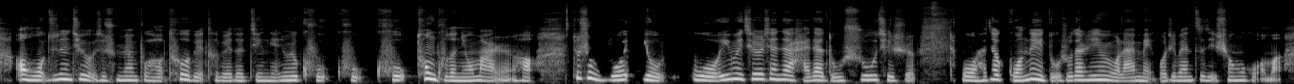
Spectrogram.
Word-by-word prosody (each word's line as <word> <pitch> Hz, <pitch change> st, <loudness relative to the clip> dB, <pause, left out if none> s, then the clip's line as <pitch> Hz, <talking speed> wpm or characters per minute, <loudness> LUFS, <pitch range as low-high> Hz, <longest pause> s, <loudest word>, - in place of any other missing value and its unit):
哦， 230 Hz, -, +7 dB
我 195 Hz, -3 st, +3 dB
最 200 Hz, +3 st, -3 dB
近 240 Hz, 0 st, +5 dB
就 225 Hz, +1 st, +1 dB
有 190 Hz, -4 st, 0 dB
些 185 Hz, -1 st, -3 dB
睡 185 Hz, +2 st, -4 dB
眠 195 Hz, 0 st, +1 dB
不 190 Hz, 0 st, -6 dB
好， 165 Hz, -2 st, -3 dB
特 230 Hz, -3 st, +1 dB
别 170 Hz, -3 st, -3 dB
特 185 Hz, -, -8 dB
别 165 Hz, -1 st, -3 dB
地 170 Hz, 0 st, -3 dB
经 175 Hz, +1 st, -3 dB
典， 170 Hz, +1 st, -3 dB
就 190 Hz, -, +1 dB
是 195 Hz, -, +4 dB
苦 175 Hz, -1 st, -6 dB
苦 180 Hz, -3 st, -8 dB
苦 195 Hz, -2 st, -1 dB
痛 270 Hz, -3 st, +6 dB
苦 190 Hz, -4 st, -2 dB
的 180 Hz, -, +3 dB
牛 170 Hz, 0 st, +2 dB
马 180 Hz, -2 st, +1 dB
人 -, -, -4 dB
哈。 -, -, 0 dB, 0.4 s
就 295 Hz, -, +1 dB
是 290 Hz, -, +3 dB, 0.2 s
我 200 Hz, +2 st, +4 dB, 0.2 s
有 195 Hz, -7 st, +2 dB, 0.2 s
我 190 Hz, -4 st, +2 dB
因 225 Hz, +4 st, +4 dB
为 255 Hz, -1 st, +5 dB
其 230 Hz, -, -6 dB
实 245 Hz, 0 st, +4 dB
现 235 Hz, -1 st, +2 dB
在 215 Hz, -2 st, +3 dB
还 165 Hz, -4 st, -3 dB
在 195 Hz, +2 st, +2 dB
读 170 Hz, -1 st, -4 dB
书， 210 Hz, +3 st, -1 dB
其 195 Hz, -2 st, -3 dB
实。 175 Hz, -, -5 dB, 0.5 s
我 185 Hz, -1 st, +1 dB
还 180 Hz, +2 st, -1 dB
在 225 Hz, +3 st, +3 dB
国 185 Hz, -4 st, 0 dB
内 230 Hz, +1 st, +5 dB
读 175 Hz, -2 st, -4 dB
书， 180 Hz, +1 st, -4 dB
但 200 Hz, 0 st, +2 dB
是 205 Hz, -, +2 dB
因 210 Hz, 0 st, +4 dB
为 205 Hz, -, +2 dB
我 165 Hz, -, -1 dB
来 155 Hz, +1 st, -1 dB
美 170 Hz, -2 st, -2 dB
国 165 Hz, -, -6 dB
这 180 Hz, -, -4 dB
边 180 Hz, 0 st, -1 dB
自 190 Hz, 0 st, -6 dB
己 180 Hz, -, -4 dB
生 185 Hz, 0 st, -2 dB
活 -, -, -8 dB
嘛， 70 Hz, +1 st, -3 dB
190 Hz, 320 characters per minute, -20 LUFS, 175-210 Hz, 0.5 s, 哦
